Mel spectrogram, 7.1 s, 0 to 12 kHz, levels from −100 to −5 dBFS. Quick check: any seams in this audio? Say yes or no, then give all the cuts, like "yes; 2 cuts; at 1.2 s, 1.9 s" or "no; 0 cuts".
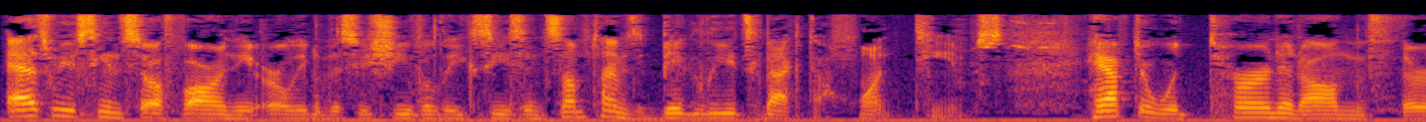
yes; 2 cuts; at 1.6 s, 3.8 s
